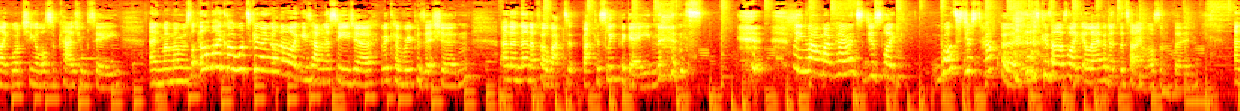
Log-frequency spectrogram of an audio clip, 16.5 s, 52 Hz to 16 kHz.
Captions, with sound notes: watching a lot of casualty & my mum was like "Oh my god, what's going on?!" I'm like "he's having a seizure, recovery position." And then I fell back asleep again! *laughing* Meanwhile my parents are like, what just happened?! And I was like 11 at the time or something.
